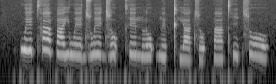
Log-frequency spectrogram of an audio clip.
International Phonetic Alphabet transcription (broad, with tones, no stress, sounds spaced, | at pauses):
p w e˦ t̪ʰ ã˥˧ p a˦ j w e˧ d͡z w e˥˧ d͡z o˦ ʔ kʰ e˥˧ m l o˦ ʔ b ẽ˨ p̚ kʰ j a˨˩ t͡s o˨ ʔ p ã˧ t̪ʰ i˦ ʔ s o˥˧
